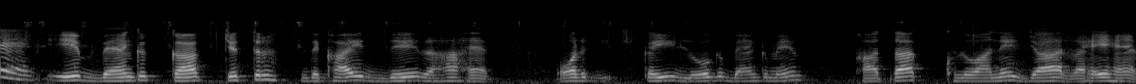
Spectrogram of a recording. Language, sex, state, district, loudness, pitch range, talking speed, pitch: Hindi, male, Uttar Pradesh, Jalaun, -32 LUFS, 155-185 Hz, 95 wpm, 165 Hz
